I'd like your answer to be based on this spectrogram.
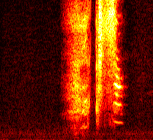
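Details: One of an assortment of normal and sick sneezes from the same individual: a single brief, high-pitched hissing sneeze in two quick parts.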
